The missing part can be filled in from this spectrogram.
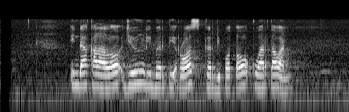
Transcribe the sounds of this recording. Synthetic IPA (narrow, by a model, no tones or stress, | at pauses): ʔindahkalalɔd͡ʒɨŋlibərt̪irɔskɨrdipɔt̪ɔkuwart̪awan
